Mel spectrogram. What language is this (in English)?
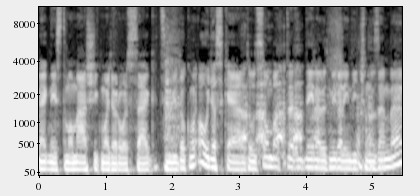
Hungarian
